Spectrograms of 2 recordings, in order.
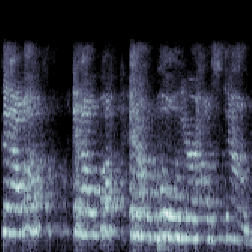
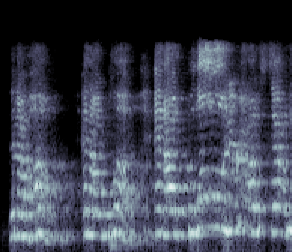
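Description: First: Mock growl, high but only a bit louder; a storyteller's mild wolf growl. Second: High, loud roaring wolf threat; roared. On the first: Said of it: "growled the wolf". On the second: Acted. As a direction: roar it with the wolf's loudest voice. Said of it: "he roared with the loudest voice".

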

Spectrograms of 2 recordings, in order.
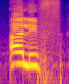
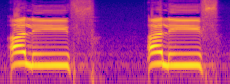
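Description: First: अलिफ clipped short, no stretching; अलिफ said crisp and brief; correct short अलिफ. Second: अलिफ with the ending stretched too long; अलिफ drawn out, the wrong way; wrong dragged अलिफ. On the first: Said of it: "इसको हमें बोलना है". (अलिफ छोटा और सही) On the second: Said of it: "खींचना नहीं है इस तरह से". (अलिफ खींचकर, गलत तरीका) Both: Shown as a demonstration.

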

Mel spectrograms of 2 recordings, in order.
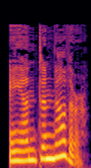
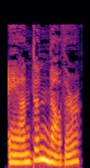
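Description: First: And another said louder and higher; and another with a rising, louder push; building emphasis. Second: Said in the usual way. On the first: A narrator's reading. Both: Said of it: "building list of ropes".

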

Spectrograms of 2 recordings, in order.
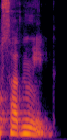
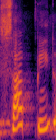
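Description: First: "submit" stressed on MIT; stress on last syllable. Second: "submit" stressed on SUB; stress on first syllable. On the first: Teacher offering a choice, "submit" stressed at the end. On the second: Teacher offering a choice, "submit" stressed up front. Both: Shown as a demonstration. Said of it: "Sería submit".

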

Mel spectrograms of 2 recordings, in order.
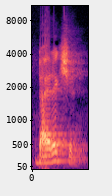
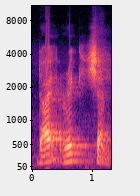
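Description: First: Said in the usual way. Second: "direction" slowly broken into three beats, डाय, रेक, शन; syllable by syllable. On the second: Shown as a demonstration. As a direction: clear gaps between the syllables of "direction". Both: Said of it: "इसमें तीन syllable है".

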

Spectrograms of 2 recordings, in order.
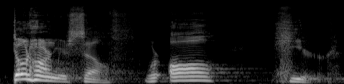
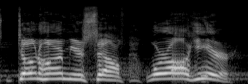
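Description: First: Slowed; tender call. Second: A big bold call across the cell; loud cry. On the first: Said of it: "he yells out". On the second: Paul calling to the jailer, loud cry. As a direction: shout it out loud and slow. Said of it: "cries out with a loud voice". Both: Acted.

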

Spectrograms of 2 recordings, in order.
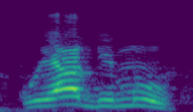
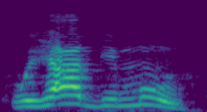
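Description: Both takes have the same delivery.

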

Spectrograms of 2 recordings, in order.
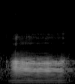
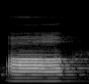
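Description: First: "아" started low and held; first tone too low. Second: "아" held level, moderately high and loud; high but not excessive. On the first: Showing learners the mistaken low first tone. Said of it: "일성을 낮게 하면". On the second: Teacher showing the top tone, high and level. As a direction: keep "아" steady on a high note. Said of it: "너무 높이는 말고". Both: Shown as a demonstration.

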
